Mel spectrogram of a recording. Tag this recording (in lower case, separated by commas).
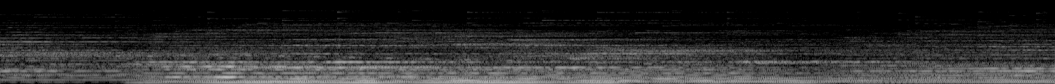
soundtrack music, music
